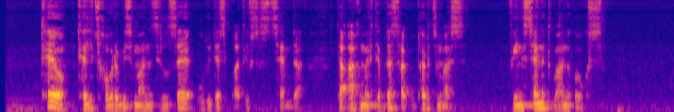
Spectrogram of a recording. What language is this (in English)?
Georgian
